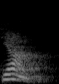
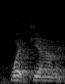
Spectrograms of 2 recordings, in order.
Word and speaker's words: dhyana: Anyway, the last of them, meditation, the Sanskrit word for that is dhyana, right? And dhyana, mispronounced in Chinese, which I will mispronounce in English, is Chan. Mispronounced Chan in Japanese is Zen.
